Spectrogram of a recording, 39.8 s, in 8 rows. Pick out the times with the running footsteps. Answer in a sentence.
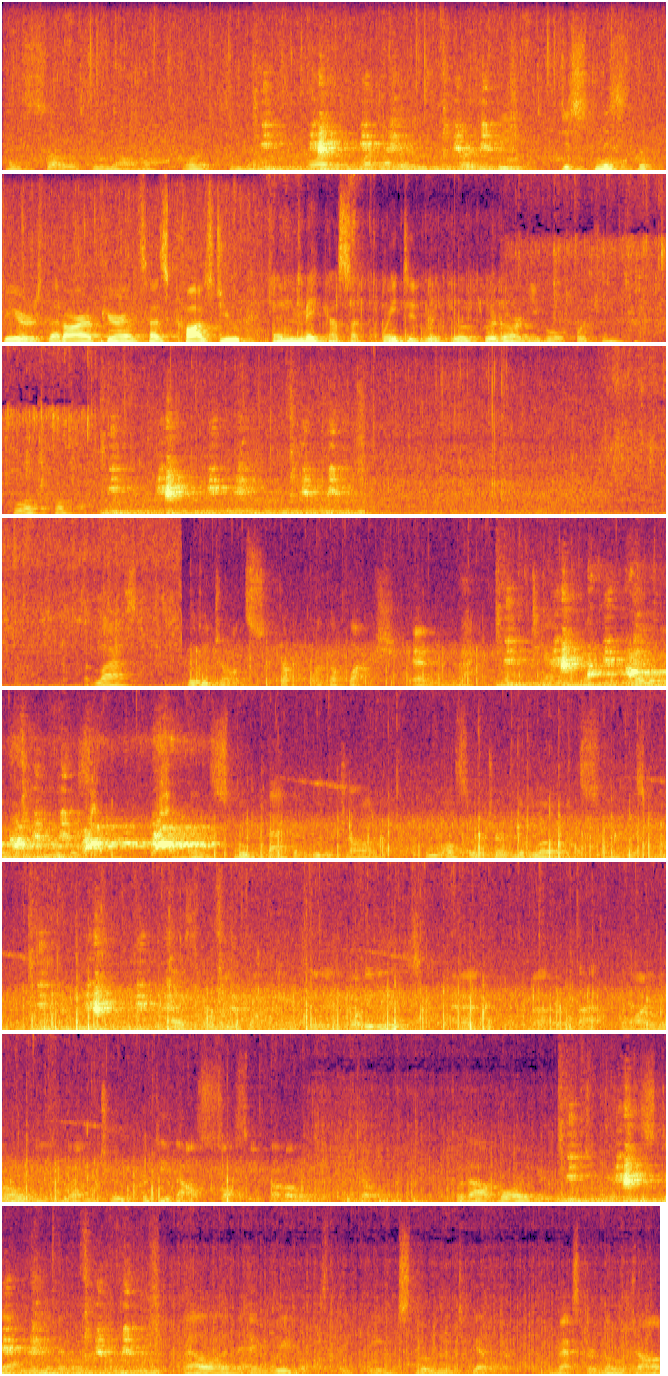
The running footsteps can't be heard in this clip.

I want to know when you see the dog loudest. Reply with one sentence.
The loudest moment of the dog is at 21 seconds.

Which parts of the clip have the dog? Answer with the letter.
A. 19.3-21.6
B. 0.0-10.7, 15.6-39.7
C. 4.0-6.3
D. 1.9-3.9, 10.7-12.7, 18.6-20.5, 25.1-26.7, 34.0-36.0
A.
